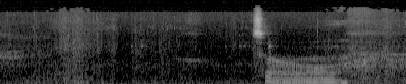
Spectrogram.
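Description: Near silence: faint room tone, then a man's drawn-out, falling "so" about two and a half seconds in.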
